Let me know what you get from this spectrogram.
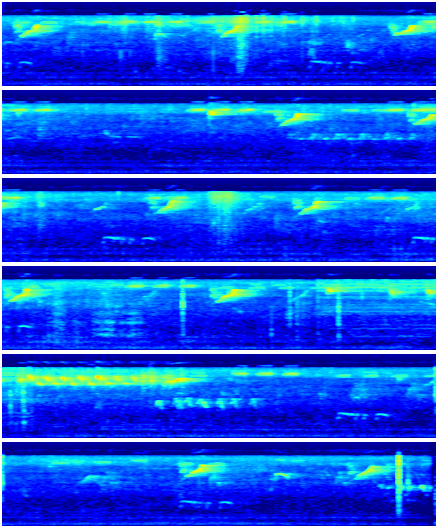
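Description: Wild birds calling faintly in the trees. A short, high, upward-sweeping note repeats every second or two, with a fast high trill and a few lower rattling calls around the middle.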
